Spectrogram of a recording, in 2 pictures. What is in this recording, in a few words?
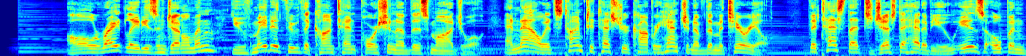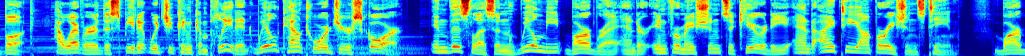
eLearning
